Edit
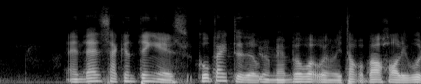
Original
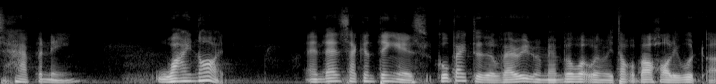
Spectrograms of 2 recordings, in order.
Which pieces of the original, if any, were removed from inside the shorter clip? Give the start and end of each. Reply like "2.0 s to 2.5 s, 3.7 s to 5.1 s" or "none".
5.0 s to 5.3 s

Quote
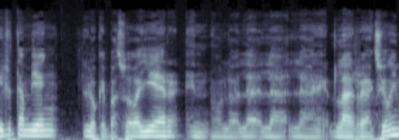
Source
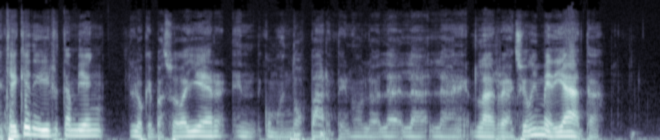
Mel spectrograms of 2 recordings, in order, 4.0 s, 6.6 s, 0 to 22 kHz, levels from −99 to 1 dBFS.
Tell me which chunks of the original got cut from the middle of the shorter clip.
2.6 s to 3.5 s

